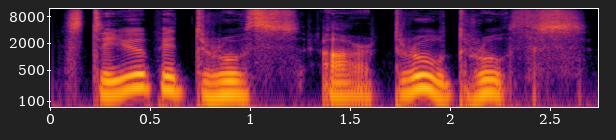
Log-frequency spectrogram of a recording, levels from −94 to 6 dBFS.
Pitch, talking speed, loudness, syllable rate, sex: 150 Hz, 110 wpm, -19 LUFS, 2.9 syllables/s, male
